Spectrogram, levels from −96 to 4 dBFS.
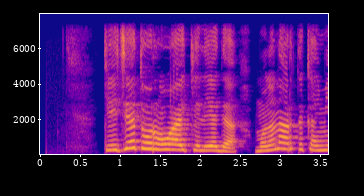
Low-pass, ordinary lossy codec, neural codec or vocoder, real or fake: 7.2 kHz; none; none; real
